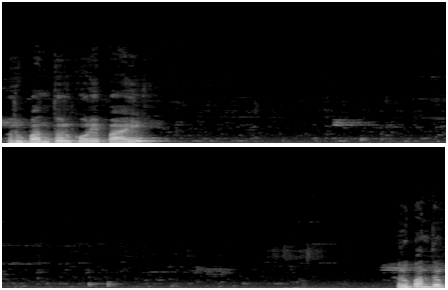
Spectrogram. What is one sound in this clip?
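A woman speaks clearly and with animation.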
